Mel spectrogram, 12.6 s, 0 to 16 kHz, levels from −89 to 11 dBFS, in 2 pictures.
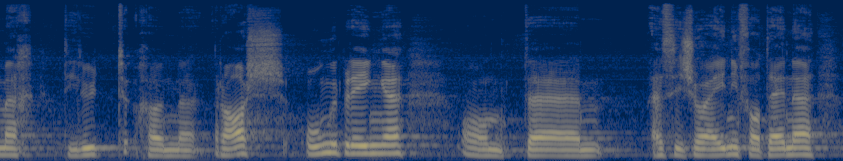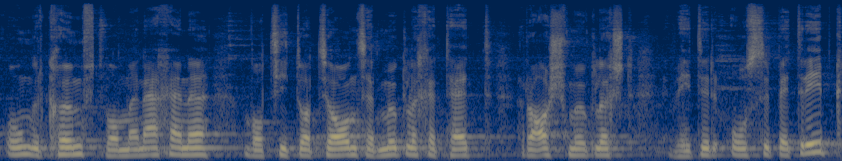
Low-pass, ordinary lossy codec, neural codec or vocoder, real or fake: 14.4 kHz; none; none; real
